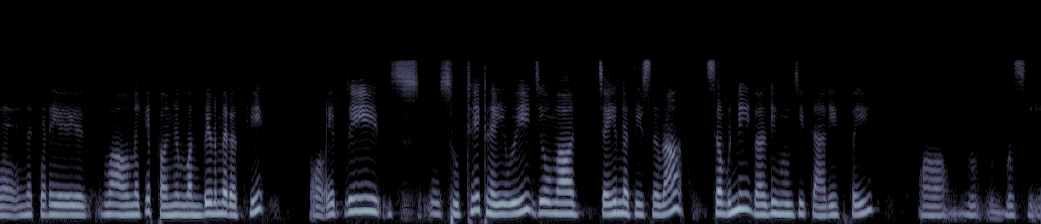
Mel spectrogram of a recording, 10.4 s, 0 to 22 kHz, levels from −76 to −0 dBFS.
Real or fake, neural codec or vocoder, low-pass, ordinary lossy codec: fake; codec, 16 kHz, 0.5 kbps, FreqCodec, larger model; 7.2 kHz; none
